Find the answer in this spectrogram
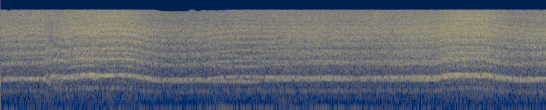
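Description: Hand-controlled mini UFO drone in flight, its small propellers giving a steady high whine. The pitch wavers up and down as the motors adjust to hold it in the air.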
